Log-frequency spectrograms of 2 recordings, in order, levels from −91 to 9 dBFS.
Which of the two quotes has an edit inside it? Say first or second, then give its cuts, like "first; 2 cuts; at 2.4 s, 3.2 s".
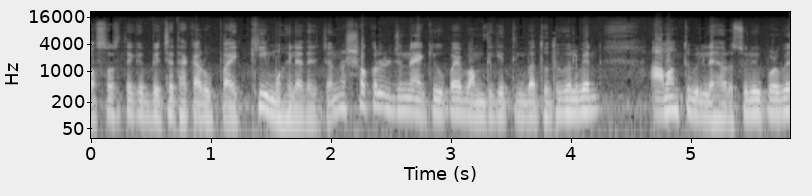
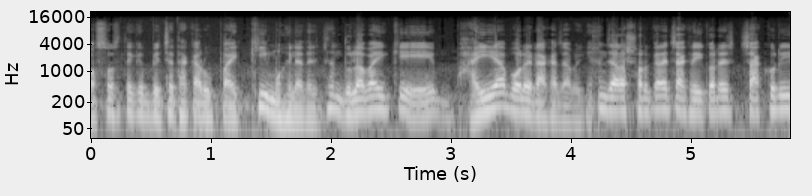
second; 2 cuts; at 1.9 s, 4.2 s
